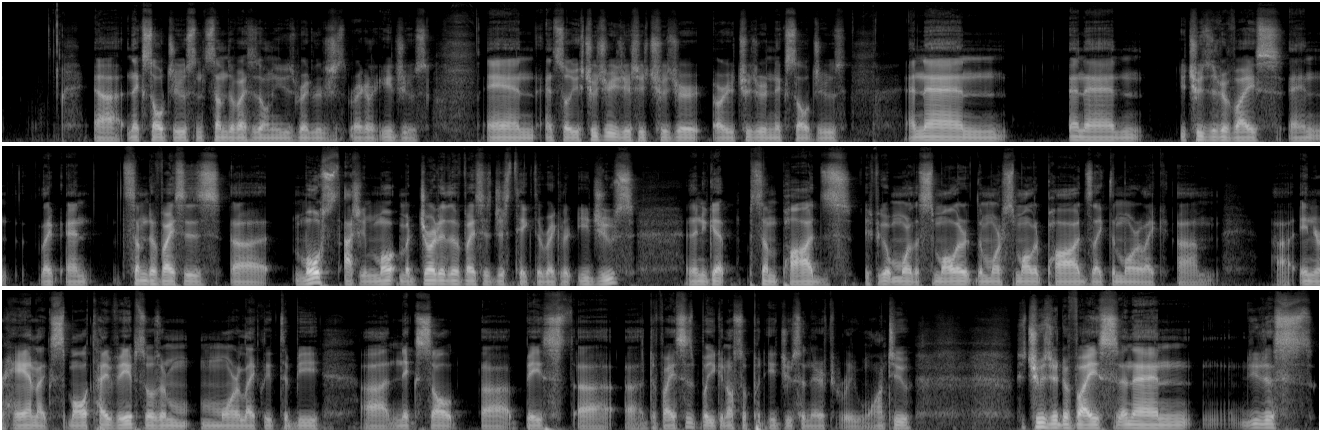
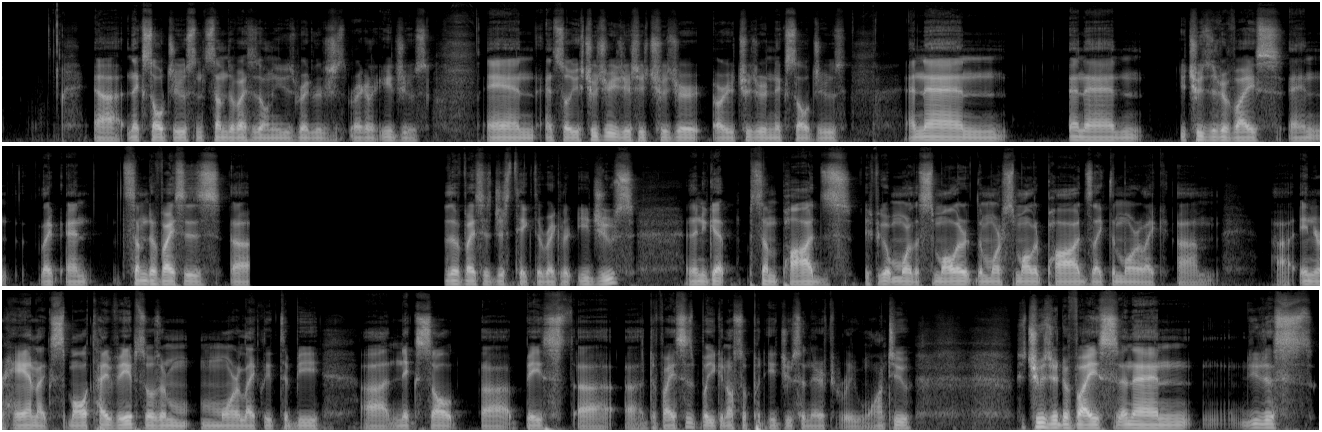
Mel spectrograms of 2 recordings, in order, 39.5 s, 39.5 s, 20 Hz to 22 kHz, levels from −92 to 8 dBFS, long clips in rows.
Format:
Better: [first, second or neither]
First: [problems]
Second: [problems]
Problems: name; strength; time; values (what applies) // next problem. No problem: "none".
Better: first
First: none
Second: audio cutting out; at 16 s for 2 s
